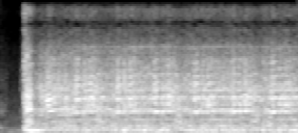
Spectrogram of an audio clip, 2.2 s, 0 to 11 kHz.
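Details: 1957 Chevy Bel Air, probably a 283 small block, during compression test: steady, even cranking whir with no missing beats, compression holding around 150 psi.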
